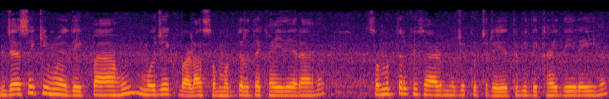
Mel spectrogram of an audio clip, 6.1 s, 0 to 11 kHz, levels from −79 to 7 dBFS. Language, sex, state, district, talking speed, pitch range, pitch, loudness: Hindi, male, Bihar, Katihar, 245 wpm, 140-170 Hz, 150 Hz, -16 LUFS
